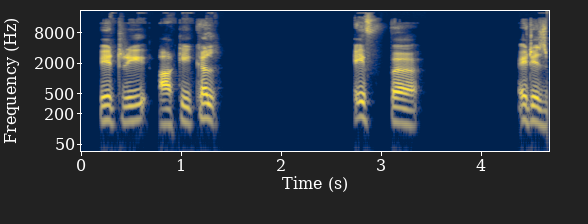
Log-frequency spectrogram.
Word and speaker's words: patriarchal: It's not patriarchal. If it is mispronounced in some module, please note today that its correct pronunciation is patriarchal, not patriarchal, like hierarchical. It is not like that. It is patriarchal.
